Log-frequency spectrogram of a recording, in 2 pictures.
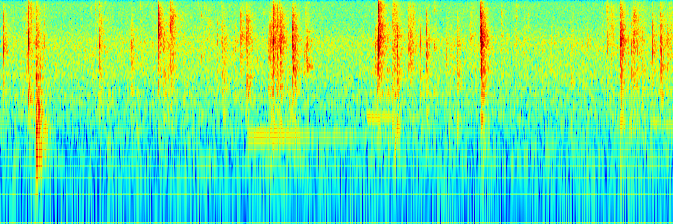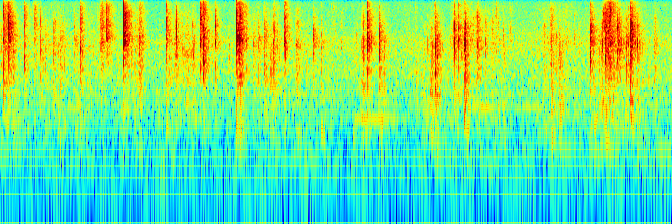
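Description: Plastic bag being handled, crinkling in irregular sharp crackles.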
